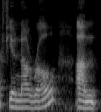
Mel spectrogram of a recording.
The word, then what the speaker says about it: funeral: The idea is anytime there's an R in the middle, I have to go into the R and back out of the R. So trying building from that R, neural, is going to really help you get that difficult combination for funeral that you have to do the and then the dark L as well.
